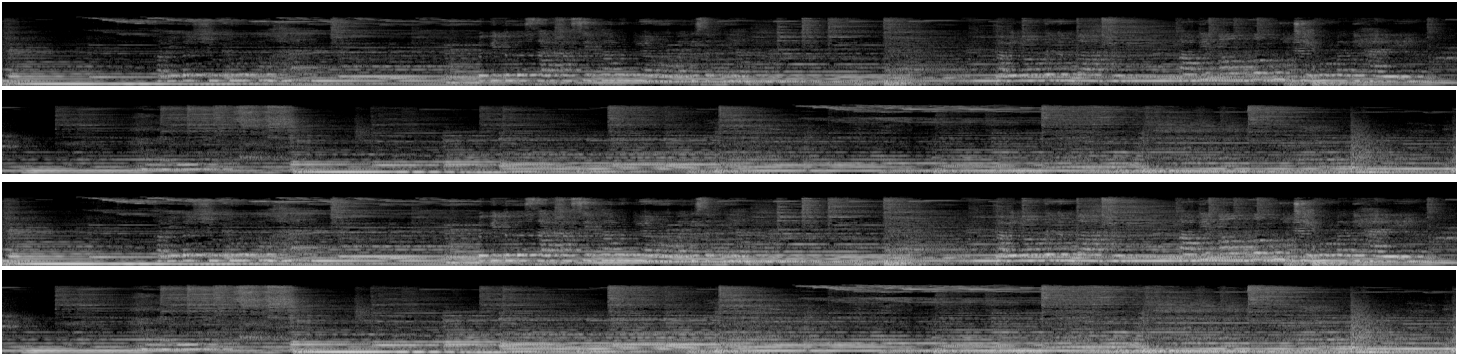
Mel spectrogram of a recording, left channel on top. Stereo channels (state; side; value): quieter; left; 4.0 dB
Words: Kami bersyukur Tuhan, begitu besar kasih karunia-Mu bagi setiap kami. Kami mau menyembah-Mu, kami mau memuji-Mu pagi hari ini. Haleluya.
